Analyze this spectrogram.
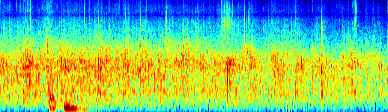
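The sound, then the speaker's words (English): Steady audience applause from a church gathering fills the whole stretch, a dense, even patter of many hands clapping at moderate volume, with a brief low vocal sound or shout near the start. It is a round of applause thanking the team that ran the church's fall festival for years. “and I think they deserve a big round of applause.”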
